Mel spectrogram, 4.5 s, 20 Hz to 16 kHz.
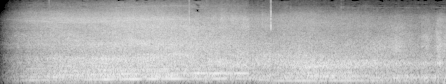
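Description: Audi A1 driving under power, its engine note fading in, holding steady, then stepping down in pitch about two and a half seconds in.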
